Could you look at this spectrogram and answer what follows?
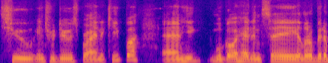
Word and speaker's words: Akipa: know, Bryan, if I say it wrong, Bryan Akipa. Yeah, that's correct. That's right, Bryan Akipa. He's running for, and now this is, I've heard people pronounce it differently, Haipa district councilman, but is it Haipa or is it Haipa?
